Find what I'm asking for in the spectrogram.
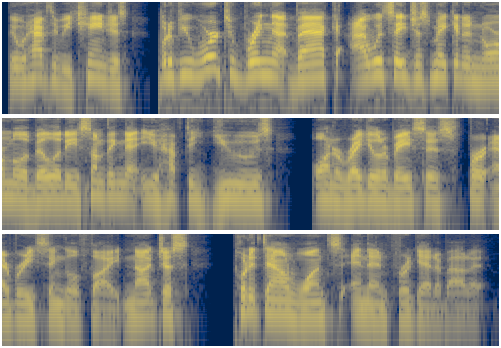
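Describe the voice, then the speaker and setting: Bright, higher-pitched man hosting casually. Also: quick pace, dry recording, clean studio sound. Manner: conversational, opinionated, thinks aloud. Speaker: host of a gaming question-and-answer show. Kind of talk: casual video commentary answering viewer questions.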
